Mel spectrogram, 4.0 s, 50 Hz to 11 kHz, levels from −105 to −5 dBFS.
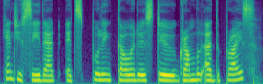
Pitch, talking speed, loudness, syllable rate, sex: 215 Hz, 180 wpm, -16 LUFS, 5.1 syllables/s, female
